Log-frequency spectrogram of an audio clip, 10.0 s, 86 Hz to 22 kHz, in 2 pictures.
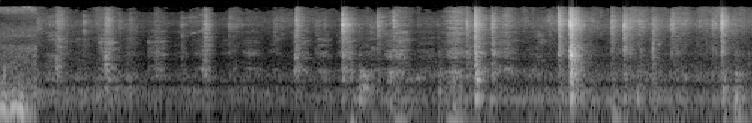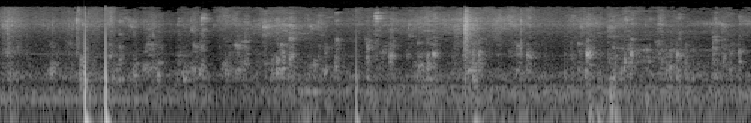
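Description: A French bulldog's claws clicking and tapping on a hardwood floor and a refrigerator shelf as it climbs into an open fridge. There are scattered light taps, a louder click near 4 s, and two sharp knocks a little past halfway, over a faint steady hum.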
